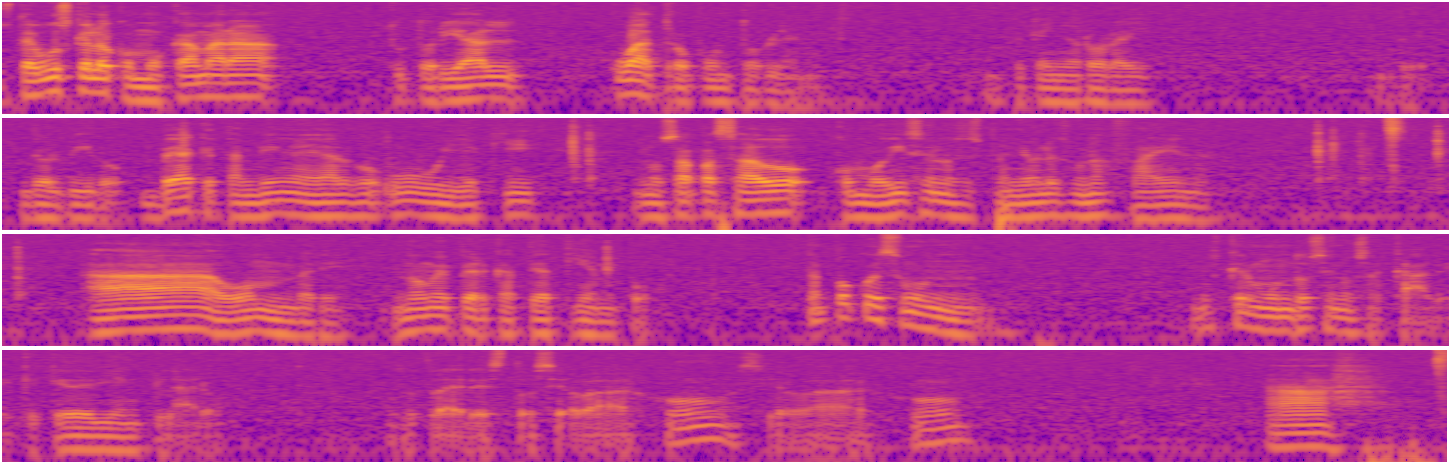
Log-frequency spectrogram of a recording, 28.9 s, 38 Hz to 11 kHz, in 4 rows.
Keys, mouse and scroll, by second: 4.8-5.1 scroll down 2, 5.8-7.7 drag, 7.7-8.2 scroll up 2, 8.5 shift+middle click, 9.7 shift+right click, 10.2 shift+Tab, 11.6 right click, 12.6-14.0 drag, 14.0 ctrl+z, 14.8 shift+middle click, 15.9-17.0 middle drag, 17.1-17.4 scroll up 1, 18.1 shift+right click, 19.3 shift+right click, 20.7-21.9 shift+middle drag, 22.0 middle click, 23.3-27.1 drag.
